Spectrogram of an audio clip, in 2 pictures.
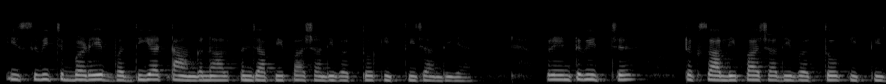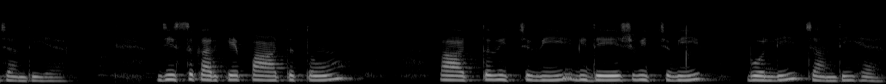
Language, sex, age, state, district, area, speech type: Punjabi, female, 18-30, Punjab, Tarn Taran, rural, spontaneous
